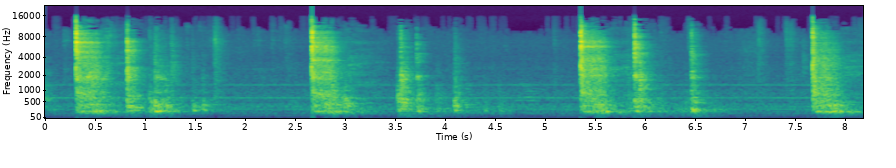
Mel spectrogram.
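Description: Hard metal knocks and clanks as steel tools are worked against the aircraft's metal structure to bring the wing box and fuselage bolt holes into line: four heavy strikes about two and a half seconds apart, each followed by a few lighter knocks.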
